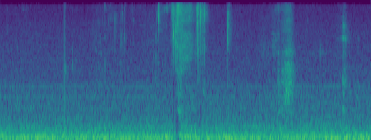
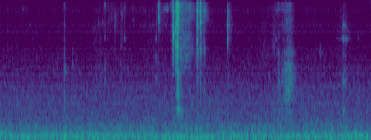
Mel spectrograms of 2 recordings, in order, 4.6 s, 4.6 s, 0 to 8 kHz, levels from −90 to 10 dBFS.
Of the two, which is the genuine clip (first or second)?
first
